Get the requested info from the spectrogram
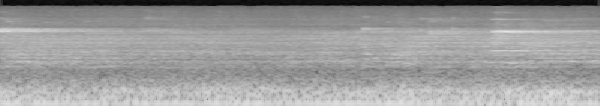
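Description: Steady low rumble of a large indoor sports hall, with a few brief high squeaks of sneakers on the court floor.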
